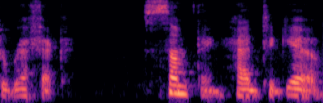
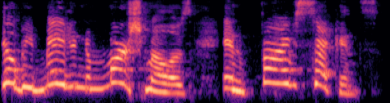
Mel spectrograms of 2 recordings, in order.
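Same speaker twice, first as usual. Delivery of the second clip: angry; 10 semitones higher, 5 dB louder than usual. A narrator's reading. Angry mother continues.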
